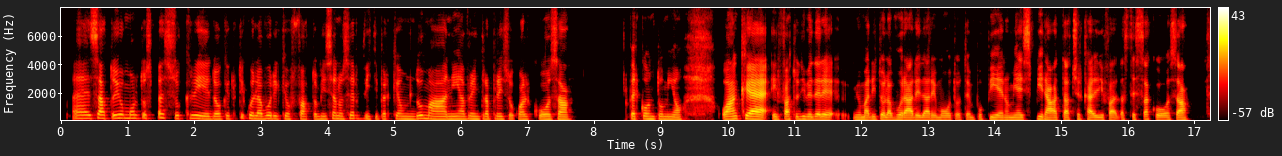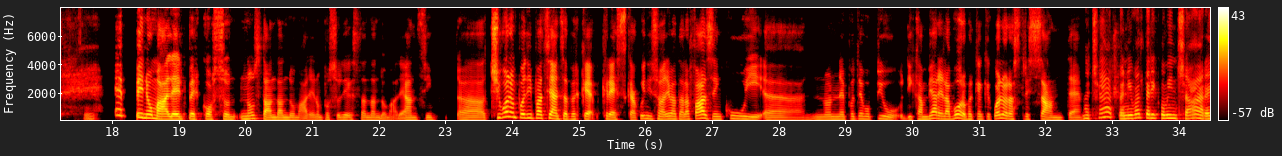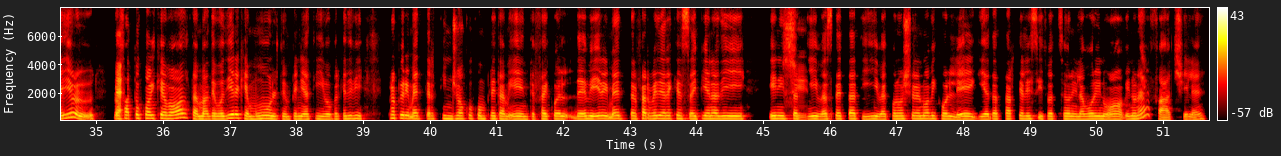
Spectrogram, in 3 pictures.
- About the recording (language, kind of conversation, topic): Italian, podcast, Quali segnali indicano che è ora di cambiare lavoro?
- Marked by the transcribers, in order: "proprio" said as "propio"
